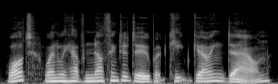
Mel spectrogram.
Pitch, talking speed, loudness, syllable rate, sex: 145 Hz, 235 wpm, -15 LUFS, 4.6 syllables/s, male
